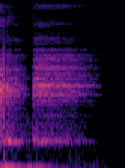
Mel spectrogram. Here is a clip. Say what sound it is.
Sound effects > Objects / House appliances
TOYElec-Blue Snowball Microphone, MCU Rimshot Nicholas Judy TDC
An electronic toy rimshot.
drums, Blue-brand, toy, Blue-Snowball, rimshot, electronic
